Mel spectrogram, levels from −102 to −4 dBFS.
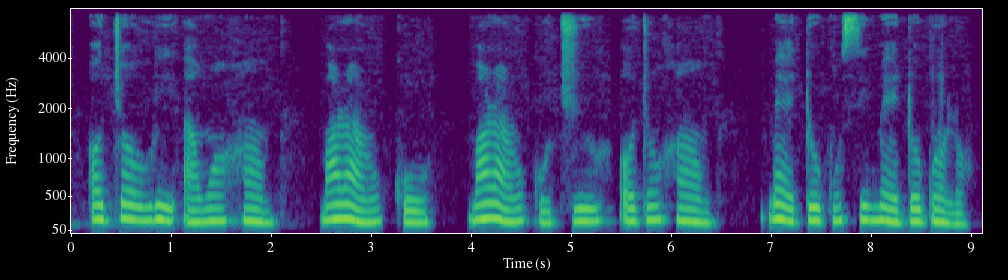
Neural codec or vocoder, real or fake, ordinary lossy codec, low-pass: none; real; none; 7.2 kHz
